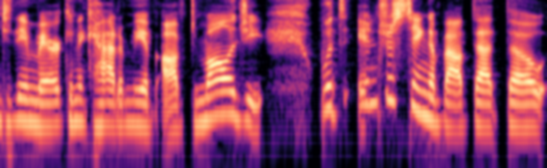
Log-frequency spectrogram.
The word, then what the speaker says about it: ophthalmology: Is thumbology? Did I say ophthalmology? No, I didn't. But it's TH, but is it pronounced thumbology? Or I thought it was ophthalmology. It's ophthalmology.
